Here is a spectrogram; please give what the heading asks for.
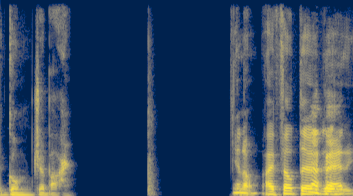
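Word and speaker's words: gom jabbar: very happy to see no one pronounced it gom jabber the uh the reverend mother didn't say that because that is of course just an inherently funny thing to say yeah she instead pronounced it i hold it your neck the gum jabar you know i felt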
